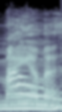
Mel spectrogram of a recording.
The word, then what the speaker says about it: Miami: They call it It's spelled like Miami, but we call it Miami, honey.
